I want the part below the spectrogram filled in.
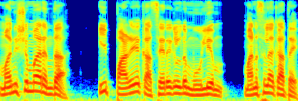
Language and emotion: Malayalam, angry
